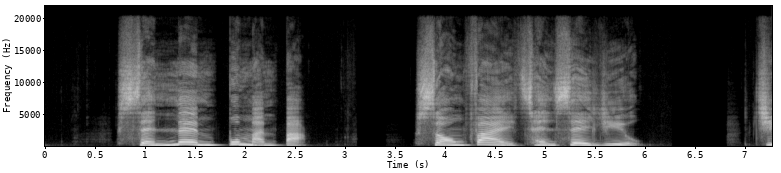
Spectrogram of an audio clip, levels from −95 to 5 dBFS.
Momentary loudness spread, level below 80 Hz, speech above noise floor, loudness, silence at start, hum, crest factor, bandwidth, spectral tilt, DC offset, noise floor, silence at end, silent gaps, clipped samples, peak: 9 LU; -76 dBFS; 54 dB; -18 LUFS; 0.75 s; none; 18 dB; over 20 kHz; -2.5 dB/octave; under 0.1%; -72 dBFS; 0 s; 3.12-3.41 s, 6.26-6.82 s; under 0.1%; -4 dBFS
